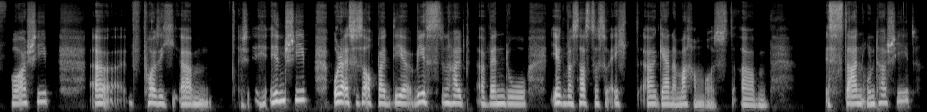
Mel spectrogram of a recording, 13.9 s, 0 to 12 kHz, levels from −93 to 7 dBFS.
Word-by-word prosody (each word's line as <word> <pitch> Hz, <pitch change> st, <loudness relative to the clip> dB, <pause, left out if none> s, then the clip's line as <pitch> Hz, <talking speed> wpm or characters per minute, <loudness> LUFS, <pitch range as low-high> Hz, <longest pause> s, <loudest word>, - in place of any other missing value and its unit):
vorschiebt, 225 Hz, +5 st, 0 dB, 0.6 s
äh, -, -, +4 dB, 0.5 s
vor 190 Hz, -1 st, +2 dB
sich, 175 Hz, -4 st, -5 dB
ähm, 80 Hz, +1 st, 0 dB, 0.5 s
sch 140 Hz, -, -7 dB
hi 170 Hz, +2 st, -6 dB
hinschiebt? 255 Hz, +3 st, +5 dB, 0.3 s
Oder 215 Hz, 0 st, +8 dB
ist 200 Hz, -, +3 dB
es 185 Hz, -, -1 dB
auch 190 Hz, -4 st, +3 dB
bei 185 Hz, -1 st, +2 dB
dir 185 Hz, +2 st, 0 dB
wie 210 Hz, +5 st, +3 dB
ist 220 Hz, -, +1 dB
es -, -, -7 dB
denn 195 Hz, -1 st, 0 dB
halt, 180 Hz, -1 st, -1 dB, 0.3 s
wenn 175 Hz, +1 st, +1 dB
du 165 Hz, -1 st, -3 dB, 0.4 s
irgendwas 180 Hz, -2 st, +1 dB
hast, 190 Hz, -2 st, +1 dB
das 175 Hz, -, -3 dB
du -, -, -6 dB
echt, 170 Hz, -4 st, -7 dB, 0.2 s
äh, 170 Hz, +1 st, -1 dB
gerne 160 Hz, -1 st, +1 dB
machen 155 Hz, -, -2 dB
musst? -, -, -8 dB
Ähm, 140 Hz, -2 st, -3 dB, 0.8 s
ist -, -, 0 dB
es -, -, -1 dB
da 175 Hz, -, +6 dB
'n 180 Hz, 0 st, +1 dB
Unterschied? 200 Hz, +8 st, -2 dB
180 Hz, 155 wpm, -24 LUFS, 165-200 Hz, 0.8 s, Oder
